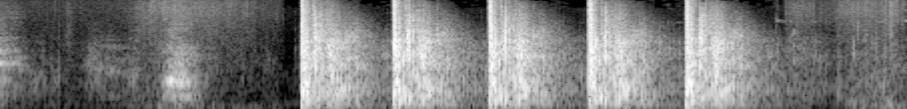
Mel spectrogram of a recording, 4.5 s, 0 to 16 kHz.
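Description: Five loud, sharp gunshots from a double-barrel 1911 pistol ring out in a steady, evenly spaced string at close range, each crack trailing off briefly before the next.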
